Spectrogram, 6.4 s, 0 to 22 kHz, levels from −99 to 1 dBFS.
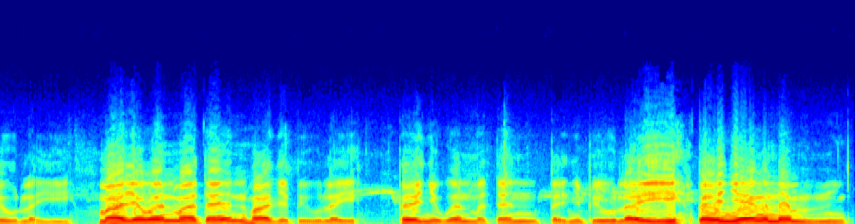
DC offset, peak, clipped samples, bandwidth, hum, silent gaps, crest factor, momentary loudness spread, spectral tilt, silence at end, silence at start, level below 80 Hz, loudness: under 0.1%; 0 dBFS; under 0.1%; 9.6 kHz; none; none; 14 dB; 14 LU; -6 dB/octave; 0.05 s; 0 s; -64 dBFS; -14 LUFS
